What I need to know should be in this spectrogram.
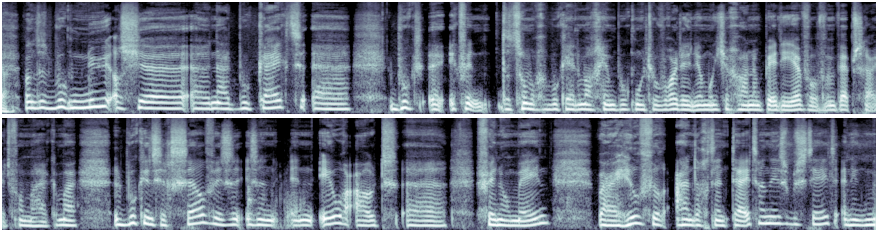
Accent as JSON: {"language": "Dutch", "country": "Netherlands", "said": "Nou, ik was eerst artist in residence in de American Academy in Rome. En dus als Nederlander in deze fantastische omgeving."}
